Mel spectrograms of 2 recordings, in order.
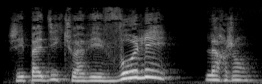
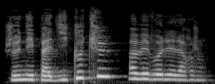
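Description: First: The stress is on the word volé. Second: The stress is on the word tu.

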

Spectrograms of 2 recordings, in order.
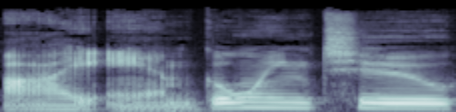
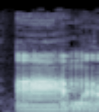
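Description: First: Every word is said fully and separately. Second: The whole phrase collapses into two short syllables. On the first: "the very common phrase" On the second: "which is really the most reduced way of saying that you could possibly still be understood"

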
